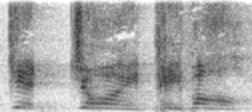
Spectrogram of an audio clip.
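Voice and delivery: high mock preacher's yell. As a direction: order joy as if scolding the congregation. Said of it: "you sound like you're yelling at us".

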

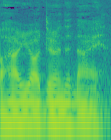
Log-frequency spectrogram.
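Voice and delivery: usual speaking voice

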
